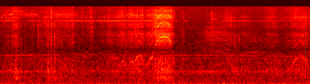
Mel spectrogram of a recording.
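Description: Electric RC rock crawler (MST CFX) working over rock: a short raspy whir from its motor and drivetrain about two seconds in, over a low steady rumble.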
